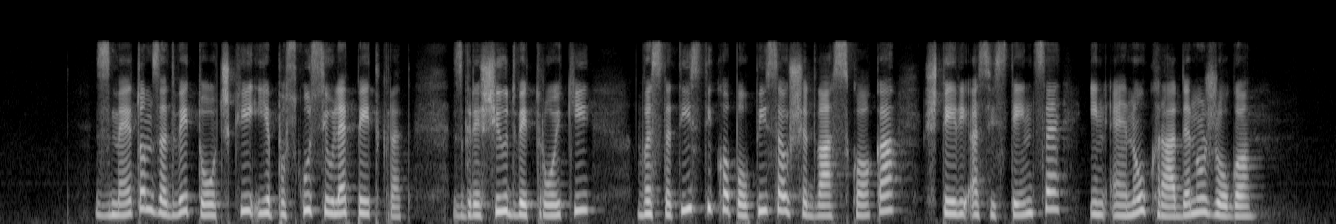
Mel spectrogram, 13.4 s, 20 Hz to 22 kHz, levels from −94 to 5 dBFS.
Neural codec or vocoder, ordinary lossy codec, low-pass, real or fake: codec, 44.1 kHz, 7.8 kbps, DAC; none; 9.9 kHz; fake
